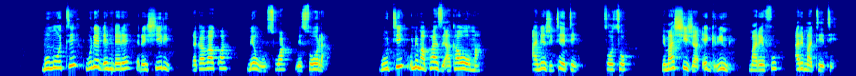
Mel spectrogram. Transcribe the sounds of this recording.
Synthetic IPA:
mumutimune̞ɗe̞nde̞ɾe̞re̞ʃiɾi | rakaʋakwa | ne̞ɦuswane̞so̞ːra | mutʰiune̞mapaziakao̞ma | ne̞ʐite̞te̞ | t͡so̞t͡so̞ | ne̞maʃiʒaʔe̞ɡʱrin | maɾe̞fu | aɾimate̞ːte̞

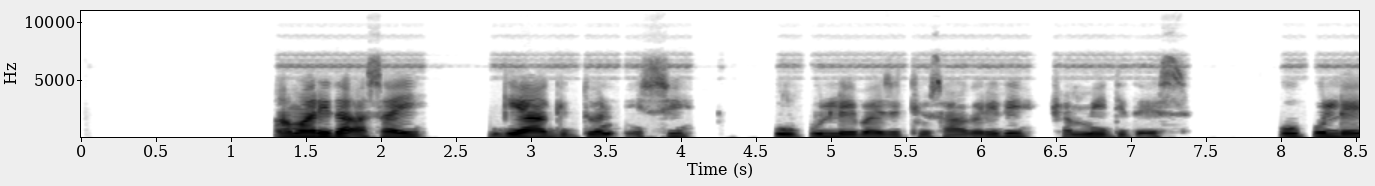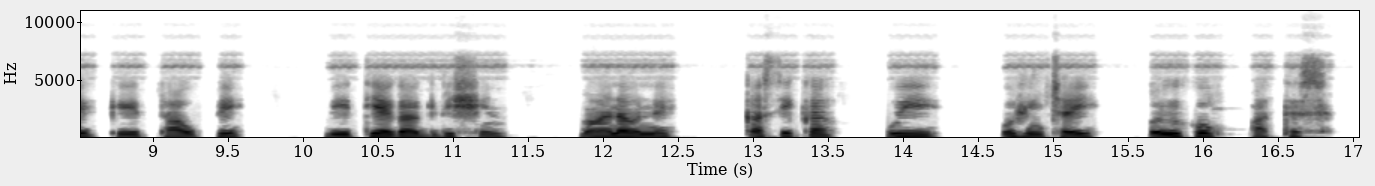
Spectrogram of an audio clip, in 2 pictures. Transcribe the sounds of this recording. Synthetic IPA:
ʔɐmɐɾɪd̪ɐːsɐj | ɡɪjaːɡɪd̪ːɔnɪsːɪ | uːpʼːʊlːeːbɐjzɛt̪ːɪjɔsaːɡɐɾɪd̪ɪʃɐmːiːd̪ːɪd̪ɛʔeːsʼ | uːpʼːʊlːeːke̞ːt̪ʰːaːwʊpːɛ | be̞ːt̪ːɪjɐːɡaːɡɪd̪ɪʃːɪn | maːnɐwnːɛ | kʼɐsːɪkːɐ | ʊjɪ | ɔʃɪnt͡ʃːɐj | ɔʔɪkːɔpɐt̪ːes

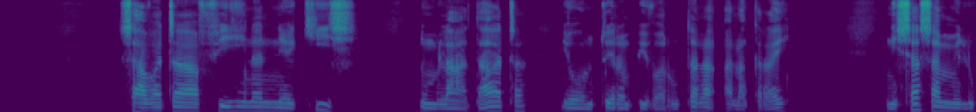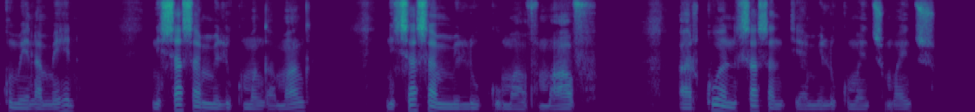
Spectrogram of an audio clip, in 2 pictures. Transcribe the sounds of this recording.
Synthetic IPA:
z̥avaʈ͡ʂəfiɦinanekʰiz̥i̥ | numilaːd̪aːʈ͡ʂə | ewamint̪ueɾampivaɾut̪anəʔanakiɾaj | nisasamimilukumenəmenə̥ | nisasamimilukumaŋɡamaŋɡə̥ | nisasamimilukumavumav̥u̥ | aɾikuənisasanid̪iəmilukumajnt͡sumajnt͡su̥

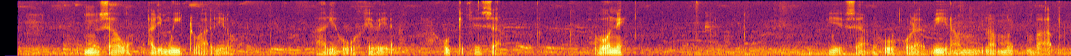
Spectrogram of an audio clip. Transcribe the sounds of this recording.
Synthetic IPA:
omusawoalimwitwalilo̞ | alixuxe̞βe̞ɾa | xukeɾesa | βo̞ne | βjesaxuxolaβilamnamwe | mbaːβo

